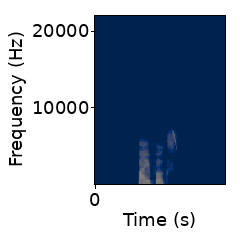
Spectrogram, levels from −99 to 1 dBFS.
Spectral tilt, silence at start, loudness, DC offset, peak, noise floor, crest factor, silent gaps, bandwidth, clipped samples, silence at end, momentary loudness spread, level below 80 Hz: -2 dB/octave; 0.9 s; -52 LUFS; under 0.1%; -36 dBFS; under -90 dBFS; 20 dB; none; 7.4 kHz; under 0.1%; 1 s; 19 LU; under -90 dBFS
